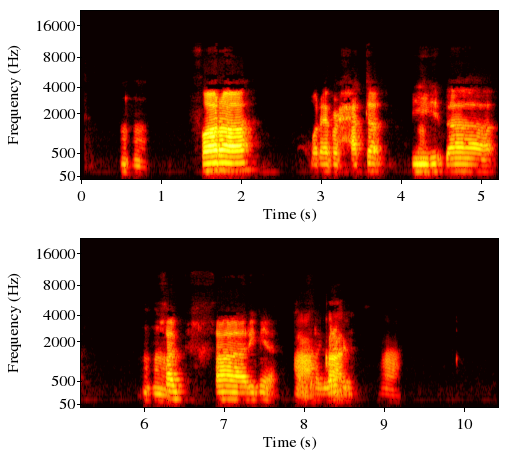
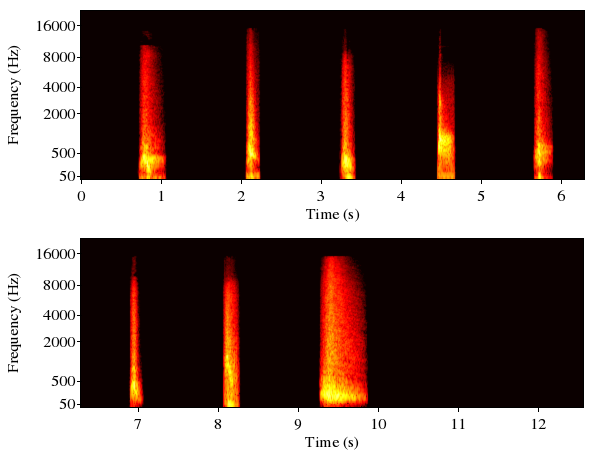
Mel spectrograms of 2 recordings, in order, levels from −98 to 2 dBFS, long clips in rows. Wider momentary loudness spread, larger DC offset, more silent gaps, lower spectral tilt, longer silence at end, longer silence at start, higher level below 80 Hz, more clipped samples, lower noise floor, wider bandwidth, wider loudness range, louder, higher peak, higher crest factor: first, 26 LU vs 17 LU; neither; second, none vs 1.08-2.05 s, 2.26-3.24 s, 3.44-4.46 s, 4.69-5.66 s, 5.92-6.89 s, 7.08-8.07 s, 8.29-9.27 s; about the same, -7 dB/octave vs -6 dB/octave; second, 1.25 s vs 2.8 s; second, 0.5 s vs 0.75 s; second, -80 dBFS vs -42 dBFS; neither; about the same, -87 dBFS vs under -90 dBFS; second, 4.7 kHz vs 15 kHz; first, 9 LU vs 5 LU; about the same, -21 LUFS vs -23 LUFS; first, 0 dBFS vs -4 dBFS; about the same, 24 dB vs 22 dB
